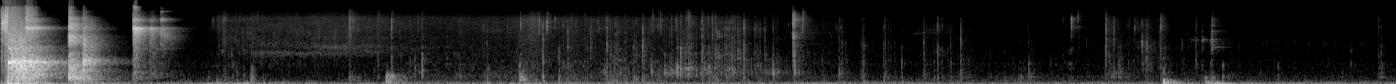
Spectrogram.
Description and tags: Ottakringer beer being opened and producing a massive plopp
